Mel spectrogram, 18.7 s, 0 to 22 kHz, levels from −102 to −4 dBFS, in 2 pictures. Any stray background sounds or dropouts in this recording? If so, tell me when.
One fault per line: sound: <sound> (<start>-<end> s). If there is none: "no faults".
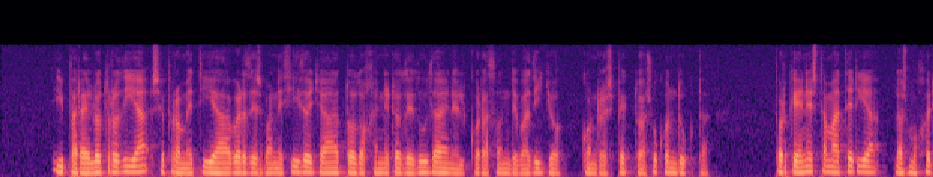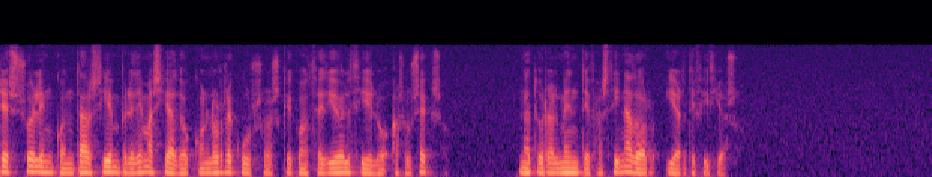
no faults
